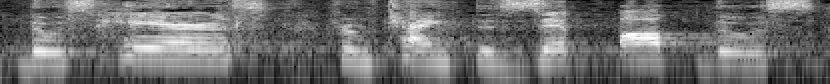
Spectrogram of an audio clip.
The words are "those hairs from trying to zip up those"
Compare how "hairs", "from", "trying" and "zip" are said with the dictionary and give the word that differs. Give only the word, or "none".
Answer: hairs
